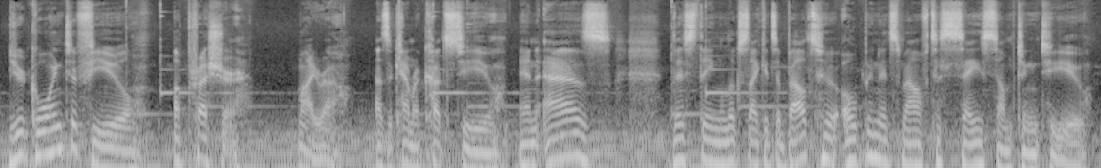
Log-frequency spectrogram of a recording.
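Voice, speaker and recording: A man running a horror tabletop game, narrating cinematically and deliberately as he addresses his players directly. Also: on the low side, very animated. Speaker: game master. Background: background music.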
